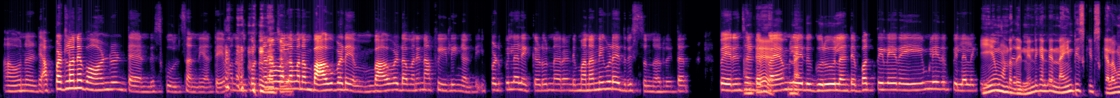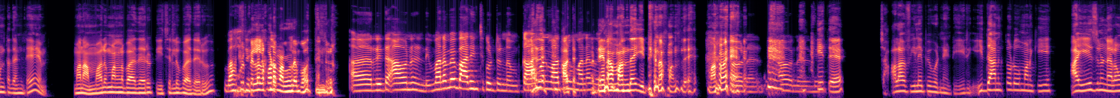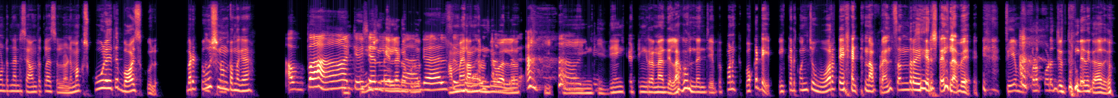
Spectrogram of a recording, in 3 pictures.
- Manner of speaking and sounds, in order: in English: "స్కూల్స్"; chuckle; other background noise; in English: "ఫీలింగ్"; in English: "రిటర్న్. పేరెంట్స్"; in English: "నైన్టీస్ కిడ్స్‌కి"; other noise; unintelligible speech; chuckle; in English: "కామన్"; laughing while speaking: "అదే ఆటు అటైనా మందే ఇటైనా మందే, మనమే"; chuckle; in English: "ఫీల్"; in English: "ఏజ్"; in English: "సెవెంత్ క్లాస్‌లోనే"; in English: "బాయ్స్"; in English: "ట్యూషన్"; in English: "ట్యూషన్‌లో"; in English: "ట్యూషన్‌కి"; in English: "గర్ల్స్, బాయ్స్"; chuckle; laughing while speaking: "ఊరటేంటంటే నా ఫ్రెండ్స్ అందరూ హెయిర్ … జుట్టు ఉండేది కాదు"; in English: "ఫ్రెండ్స్"; in English: "హెయిర్ స్టైల్"; in English: "సేమ్"; chuckle
- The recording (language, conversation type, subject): Telugu, podcast, మీ ఆత్మవిశ్వాసాన్ని పెంచిన అనుభవం గురించి చెప్పగలరా?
